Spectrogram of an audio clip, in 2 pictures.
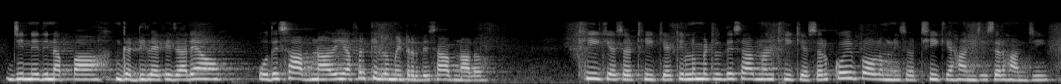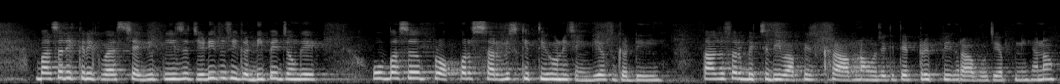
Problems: constant background noise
